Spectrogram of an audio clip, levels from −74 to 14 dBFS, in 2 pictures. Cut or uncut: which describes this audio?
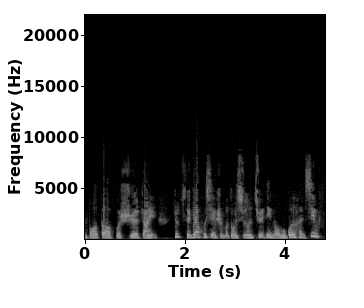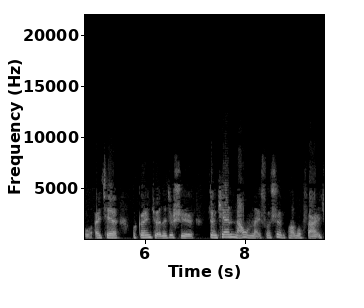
uncut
